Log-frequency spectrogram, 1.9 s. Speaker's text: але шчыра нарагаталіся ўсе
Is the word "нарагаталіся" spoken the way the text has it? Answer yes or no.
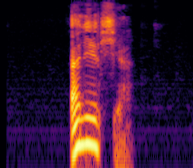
no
